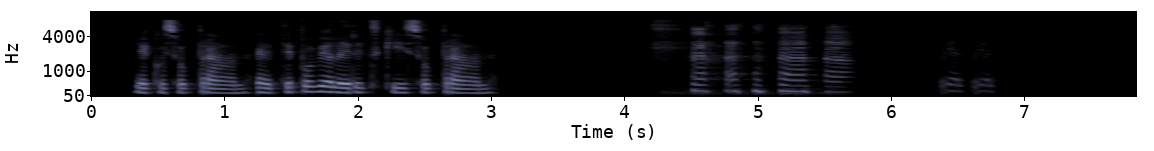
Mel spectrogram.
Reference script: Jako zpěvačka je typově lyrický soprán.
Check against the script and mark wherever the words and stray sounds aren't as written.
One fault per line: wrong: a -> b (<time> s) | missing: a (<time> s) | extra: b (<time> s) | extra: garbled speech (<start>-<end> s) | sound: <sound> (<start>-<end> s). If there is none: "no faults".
wrong: zpěvačka -> soprán (0.6 s)
sound: laugh (4.2-5.8 s)
sound: laugh (6.4-6.8 s)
